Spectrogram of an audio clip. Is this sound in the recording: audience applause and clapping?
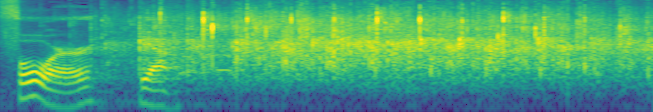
yes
